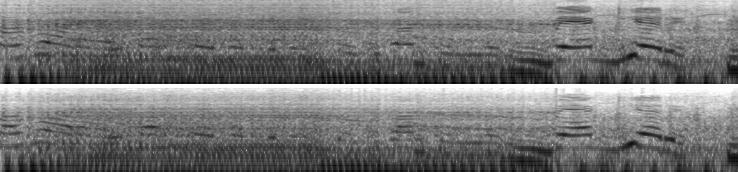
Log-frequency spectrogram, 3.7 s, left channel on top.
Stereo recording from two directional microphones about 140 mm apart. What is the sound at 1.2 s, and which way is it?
Vehicle, 35° left (ahead or behind).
